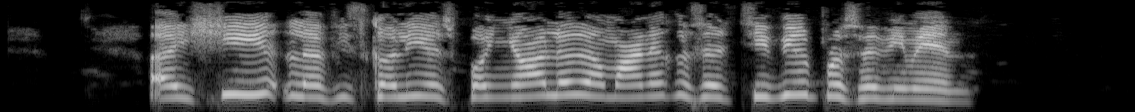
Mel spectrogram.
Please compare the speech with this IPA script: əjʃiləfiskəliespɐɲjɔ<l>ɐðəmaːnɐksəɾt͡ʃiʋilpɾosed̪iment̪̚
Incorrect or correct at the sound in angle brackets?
correct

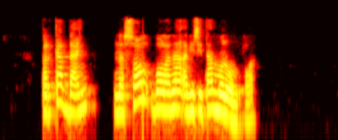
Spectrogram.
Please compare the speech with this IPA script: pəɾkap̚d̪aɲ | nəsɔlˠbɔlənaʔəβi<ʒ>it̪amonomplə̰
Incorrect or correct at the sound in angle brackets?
incorrect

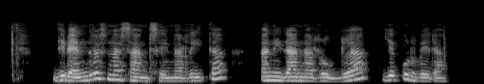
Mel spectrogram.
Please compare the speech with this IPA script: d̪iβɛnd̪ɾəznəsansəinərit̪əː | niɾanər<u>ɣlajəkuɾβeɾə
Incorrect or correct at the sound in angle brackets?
correct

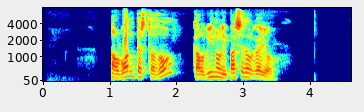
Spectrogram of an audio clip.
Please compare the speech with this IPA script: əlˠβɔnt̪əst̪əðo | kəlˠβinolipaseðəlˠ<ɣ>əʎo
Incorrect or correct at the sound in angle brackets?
correct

